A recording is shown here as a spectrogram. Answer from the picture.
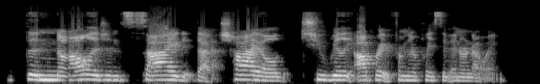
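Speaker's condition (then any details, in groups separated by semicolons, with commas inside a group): No condition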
